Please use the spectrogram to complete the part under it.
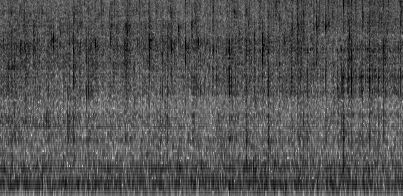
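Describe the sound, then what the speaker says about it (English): Crumbled sausage frying in a pan gives a steady, crackling sizzle with scattered pops and a faint stirring scrape, continuous and close with no talking. "then we're gonna put a lot of sausage in the pan"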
